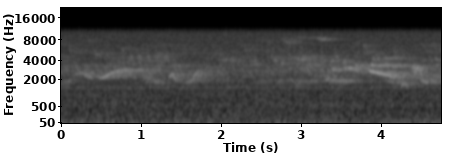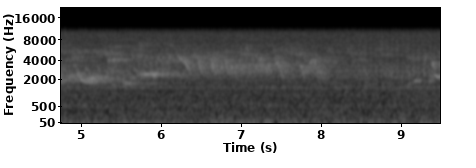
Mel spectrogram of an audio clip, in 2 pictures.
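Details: Mallard (Anas platyrhynchos) ducklings with their mother on the River Werse, Münster, Germany, in April 2014, give a steady stream of thin, high peeps, several each second, over soft outdoor hiss.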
